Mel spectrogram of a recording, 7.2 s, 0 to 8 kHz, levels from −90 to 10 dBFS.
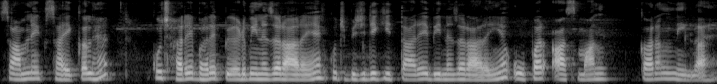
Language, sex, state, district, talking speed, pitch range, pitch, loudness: Hindi, female, Bihar, East Champaran, 225 wpm, 185-200 Hz, 190 Hz, -24 LUFS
